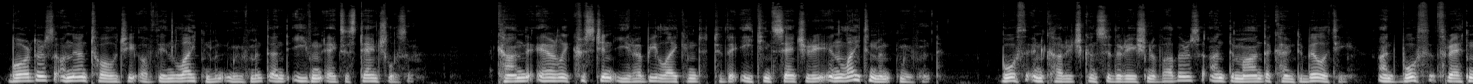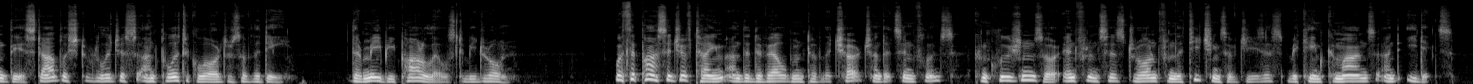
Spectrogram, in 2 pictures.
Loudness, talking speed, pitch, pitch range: -17 LUFS, 160 wpm, 145 Hz, 135-160 Hz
